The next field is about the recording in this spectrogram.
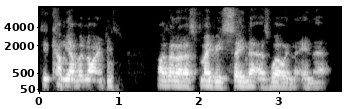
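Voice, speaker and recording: Male co-host on a glitchy online call, audio breaking up, hesitant and halting delivery. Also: medium pitch, vocal fry. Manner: hesitant, trailing off, many restarts. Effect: online call audio breaking up and cutting out. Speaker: co-host on a football fan stream. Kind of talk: casual chat. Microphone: video call.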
